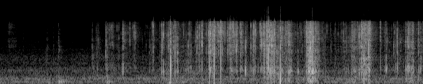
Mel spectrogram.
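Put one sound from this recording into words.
Foil card packs crinkle and rustle as they are handled.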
